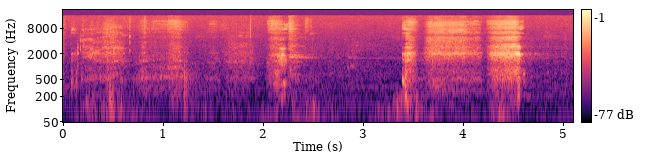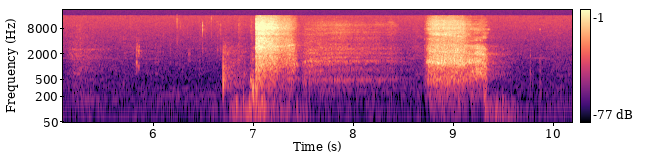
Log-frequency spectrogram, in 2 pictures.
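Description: A person breathing out hard in a few breathy puffs while stretching. The loudest come about seven seconds in and again near nine seconds.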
